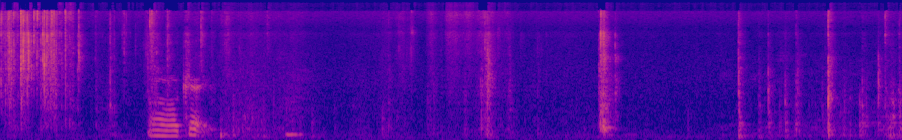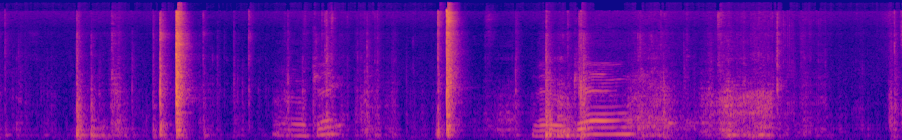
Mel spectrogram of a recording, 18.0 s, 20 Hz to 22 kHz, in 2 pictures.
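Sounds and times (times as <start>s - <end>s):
plastic parts rattling: 0.0s - 2.2s
plastic parts clicking and knocking: 7.4s - 15.0s.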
